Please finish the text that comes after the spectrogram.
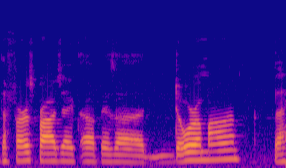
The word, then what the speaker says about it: Doraemon: I'm probably gonna say this wrong, but the first project up is Doraemon. Is that how you say it? Doraemon, yes.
